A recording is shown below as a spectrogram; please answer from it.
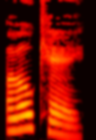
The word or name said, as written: A-OK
